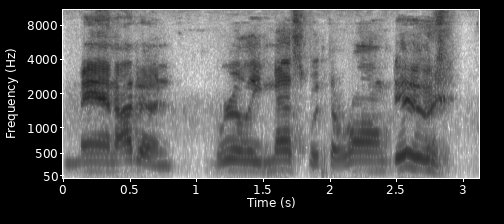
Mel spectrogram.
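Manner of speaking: ordinary talk, nothing marked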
